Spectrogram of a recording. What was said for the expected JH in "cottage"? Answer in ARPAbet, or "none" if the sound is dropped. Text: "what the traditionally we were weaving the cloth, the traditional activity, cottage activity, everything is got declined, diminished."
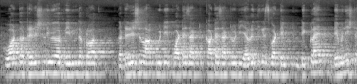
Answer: Z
